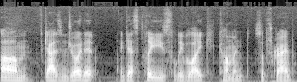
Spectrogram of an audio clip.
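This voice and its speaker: A quiet man speaks with a fairly low pitch. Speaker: youtuber making tutorials; content creator. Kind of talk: tutorial. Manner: quiet, held down. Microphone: headset.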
